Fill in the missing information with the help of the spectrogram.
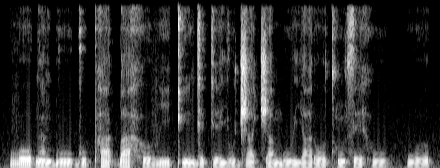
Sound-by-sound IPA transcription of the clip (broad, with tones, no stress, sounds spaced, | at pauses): β oː˦ ɡ ã˨ ɡ͡b uː˨ ɡ u˦ pʰ a˦˨ ɡ͡b a˦ h ʊ˨ β i˦˨ kʼ ĩ˦ ɡ e˦ k e˦ j u˦ d͡ʒ a˦ t͡ʃ a˦ m uː˨ j a˦ ɾ oː˦ tʰ ũ˦ s e˦ h u˦ | w ʊ˨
